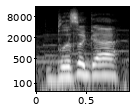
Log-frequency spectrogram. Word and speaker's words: Blizzaga: Like, it's all the spells have short sounds. It's Firaga, Blizzaga, Thundaga, and so on.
